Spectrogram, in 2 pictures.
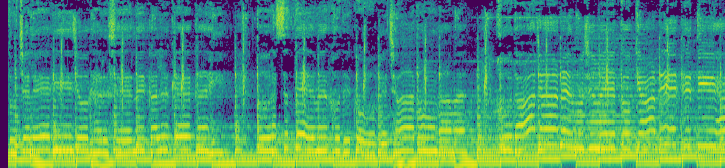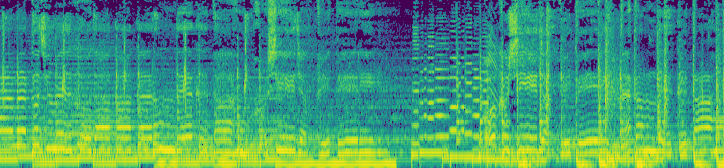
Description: hindi ringtone

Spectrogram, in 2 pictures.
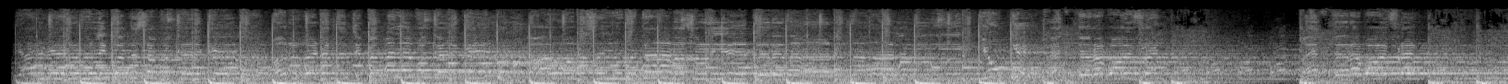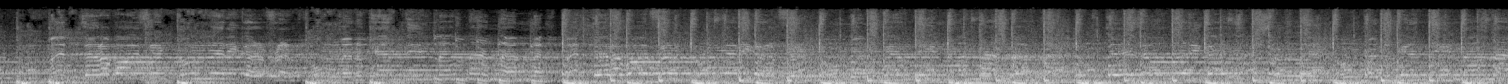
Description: slowed ringtone

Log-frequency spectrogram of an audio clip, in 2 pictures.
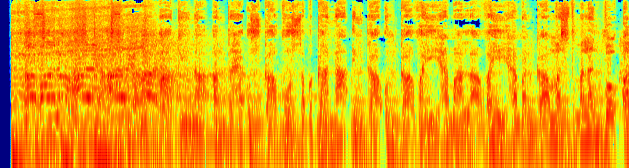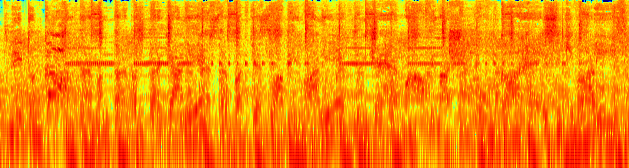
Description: rap ringtone

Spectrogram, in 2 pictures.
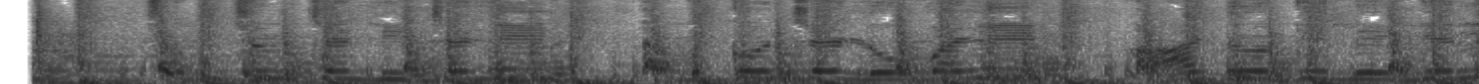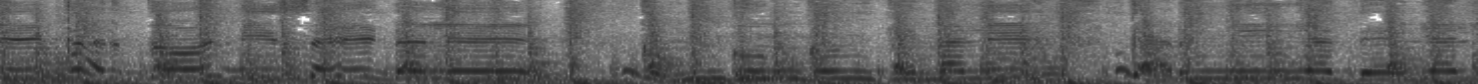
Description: Tamil ringtone

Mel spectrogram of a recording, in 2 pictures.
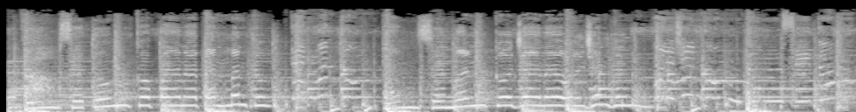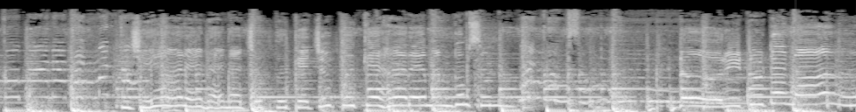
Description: ringtone

